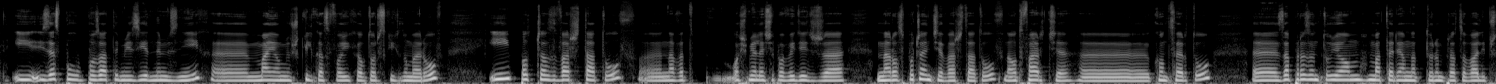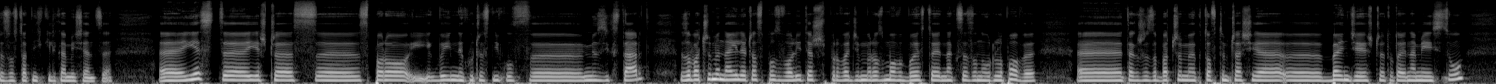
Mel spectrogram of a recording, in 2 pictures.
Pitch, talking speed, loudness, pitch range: 195 Hz, 140 wpm, -21 LUFS, 180-205 Hz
